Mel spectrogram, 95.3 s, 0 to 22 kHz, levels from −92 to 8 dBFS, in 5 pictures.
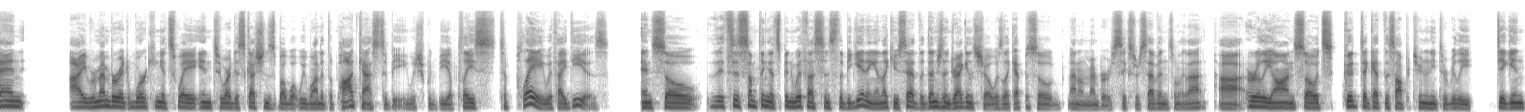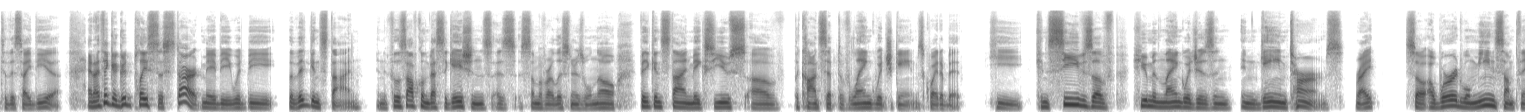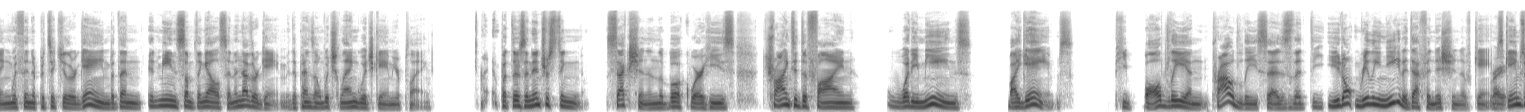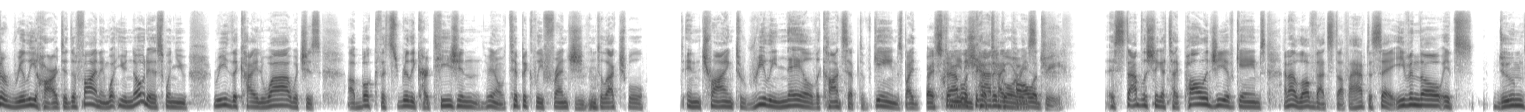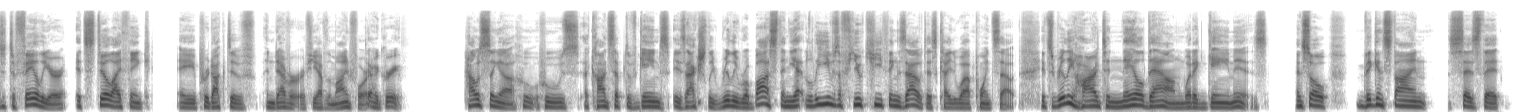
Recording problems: abrupt cut into speech; at the start

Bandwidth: 15 kHz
